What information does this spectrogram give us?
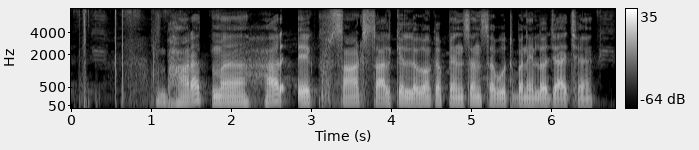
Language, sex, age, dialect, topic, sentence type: Maithili, male, 18-24, Angika, banking, statement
